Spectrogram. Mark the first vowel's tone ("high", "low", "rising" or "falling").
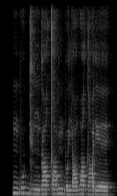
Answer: high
